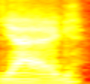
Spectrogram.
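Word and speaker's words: g.yag: The Tibetans, the word in their language, I believe, is pronounced yag. And it's it refers refers specifically to a male a male uh yak.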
